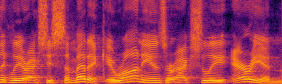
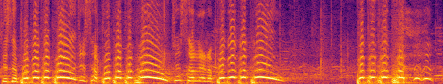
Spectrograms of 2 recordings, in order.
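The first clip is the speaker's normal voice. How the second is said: very high, loud "poo poo" bursts; comic high-pitched squeezing noises; silly squeaky sound effect; 10 dB louder than usual. Acted. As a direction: squeal it out way up high, much louder.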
